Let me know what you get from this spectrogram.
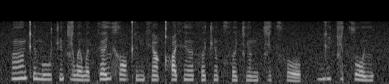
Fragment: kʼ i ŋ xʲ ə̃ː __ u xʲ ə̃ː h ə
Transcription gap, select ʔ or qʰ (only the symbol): qʰ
